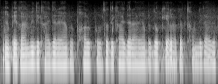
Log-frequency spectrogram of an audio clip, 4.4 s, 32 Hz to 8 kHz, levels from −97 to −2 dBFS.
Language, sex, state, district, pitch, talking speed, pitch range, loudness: Hindi, male, Bihar, West Champaran, 115 Hz, 355 wpm, 115-120 Hz, -19 LUFS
